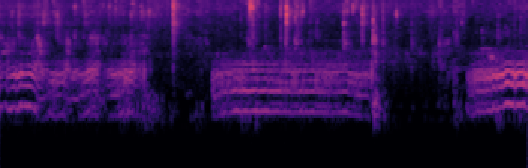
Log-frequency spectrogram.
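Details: Eating kitten making three long, sustained, throaty mews with a rough, growling edge, the middle one lasting over a second and a half, separated by short, quieter pauses.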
